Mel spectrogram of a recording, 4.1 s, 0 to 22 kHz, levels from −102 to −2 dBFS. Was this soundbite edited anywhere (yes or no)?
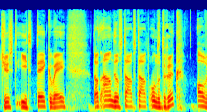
yes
